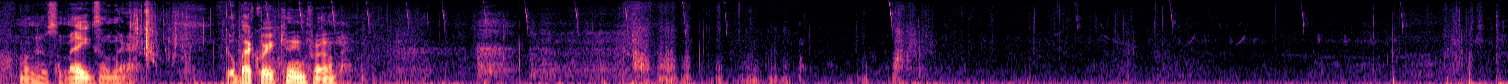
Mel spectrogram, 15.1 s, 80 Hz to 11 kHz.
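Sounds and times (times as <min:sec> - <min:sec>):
water rushing: 0:00.4 - 0:03.4.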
